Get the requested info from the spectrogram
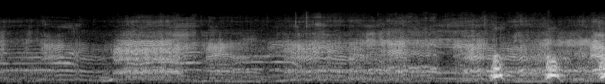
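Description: A flock of sheep bleating, many wavering calls overlapping one another, with a few short, loud, sharp calls near the end.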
